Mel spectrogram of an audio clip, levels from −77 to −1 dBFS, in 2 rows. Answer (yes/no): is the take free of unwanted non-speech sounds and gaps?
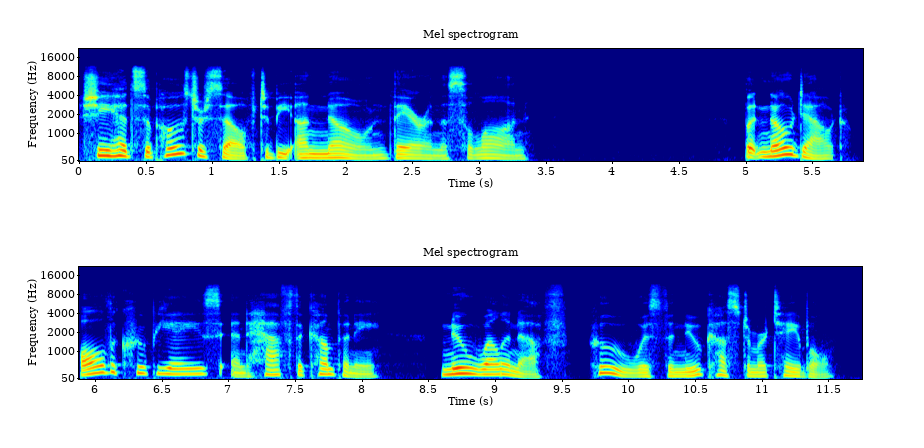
yes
